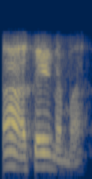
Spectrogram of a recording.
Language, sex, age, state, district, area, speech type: Kannada, female, 60+, Karnataka, Chamarajanagar, rural, conversation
